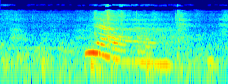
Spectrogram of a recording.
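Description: Golden retriever puppy giving one whining cry a little before halfway through, a call that jumps up then slides down in pitch over most of a second: begging for more food.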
